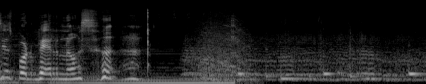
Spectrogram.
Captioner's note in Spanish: abejas zumbando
